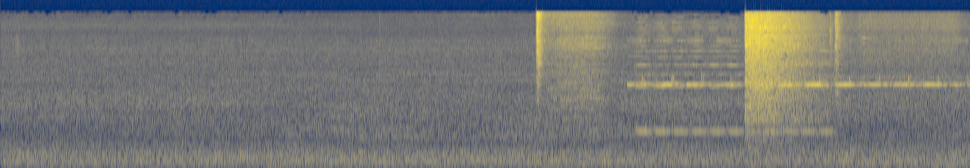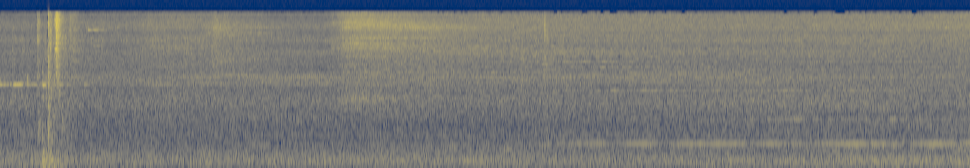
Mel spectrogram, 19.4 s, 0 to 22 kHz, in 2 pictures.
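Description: Renfe class 447 electric commuter train standing at the platform with its equipment humming. About six seconds in a steady door warning tone sounds, with a short loud hiss of air partway through, and about ten seconds in a door shuts with a sharp knock. From about fifteen seconds a faint whine sets in and rises slightly as the train starts to pull away.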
